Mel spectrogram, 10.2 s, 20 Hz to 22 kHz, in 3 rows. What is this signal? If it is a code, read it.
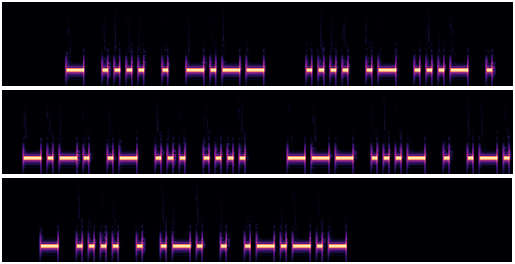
Morse code, heard as a keyed tone, about 30 wpm, 700 Hz. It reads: THEY HAVE CASH OVER THERE.
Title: Sentences from Top 700 Words 30wpm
